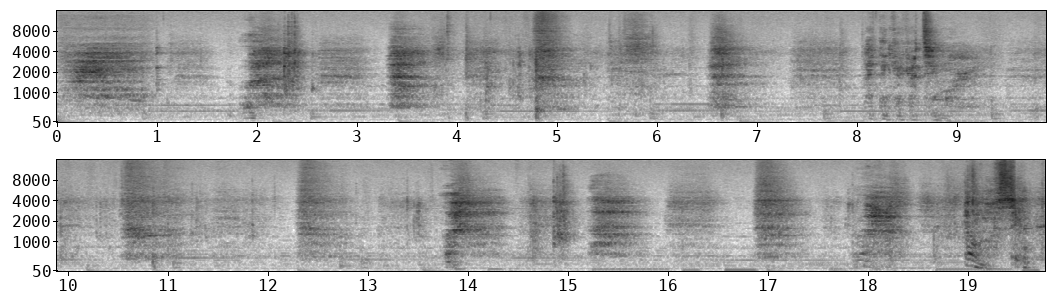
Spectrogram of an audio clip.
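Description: A man's heavy breathing while lifting dumbbells: sharp, noisy exhales about every one to two seconds, over steady background music.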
